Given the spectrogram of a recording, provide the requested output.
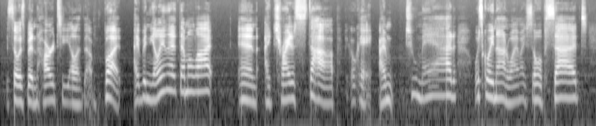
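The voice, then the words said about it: Hoarse, strained voice. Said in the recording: “my throat is sore... you lost your voice... I've been having a horrible cough. I've been losing my voice.”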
